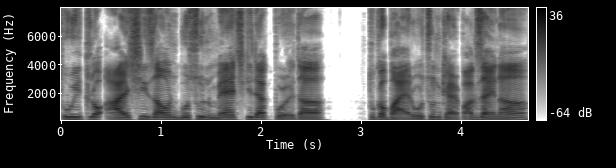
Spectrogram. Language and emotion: Goan Konkani, angry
